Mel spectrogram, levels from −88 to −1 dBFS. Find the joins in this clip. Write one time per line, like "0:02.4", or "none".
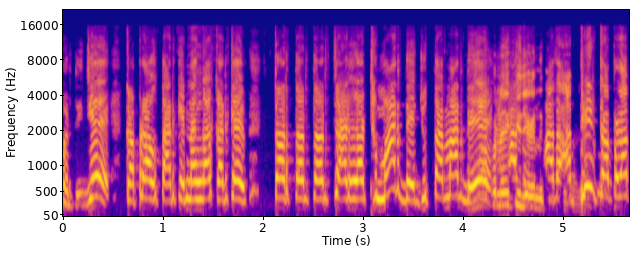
none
